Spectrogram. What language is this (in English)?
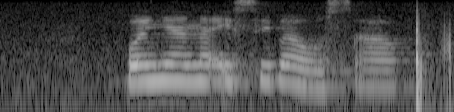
South Ndebele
